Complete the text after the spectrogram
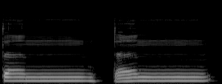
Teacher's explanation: تا دو زبر تن. تنوین ہے، غنہ کریں گے، ایک الف دال میں غنہ کو کھینچیں گے.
